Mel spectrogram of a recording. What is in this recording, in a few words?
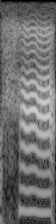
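"paak3", Cantonese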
